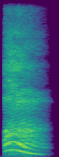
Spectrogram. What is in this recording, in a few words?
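Vox Landing, voices heroes English; Kara; kingsraid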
